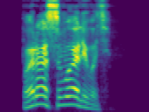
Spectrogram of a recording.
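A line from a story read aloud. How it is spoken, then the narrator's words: Loud. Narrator (Russian): сказал я громко, чтобы услышал батя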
